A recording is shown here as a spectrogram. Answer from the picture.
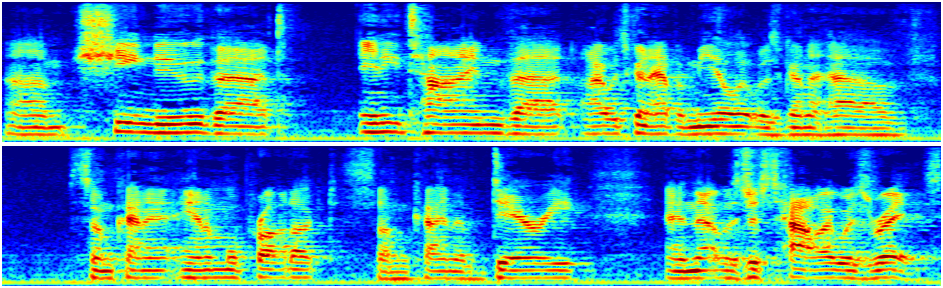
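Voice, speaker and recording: There is audible room echo around the speaker. He is a man with monotone, flat intonation. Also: medium pitch for a man, moderate pace. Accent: American. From Ohio, US Midwest. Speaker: vegan activist and social media host. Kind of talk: live stream talk. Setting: Instagram live stream. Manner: mumbles sometimes; outspoken, many filler ums.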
